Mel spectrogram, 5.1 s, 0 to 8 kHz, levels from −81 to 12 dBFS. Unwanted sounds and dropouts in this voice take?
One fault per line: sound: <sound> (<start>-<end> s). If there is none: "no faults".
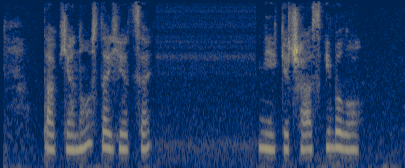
no faults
